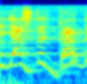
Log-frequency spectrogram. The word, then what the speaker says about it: یزدگرد: یزدجرد، اس کو یزدگرد بھی کہتے ہیں ایرانی لب و لہجے میں، عربی میں یزدجرد کہتے ہیں.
